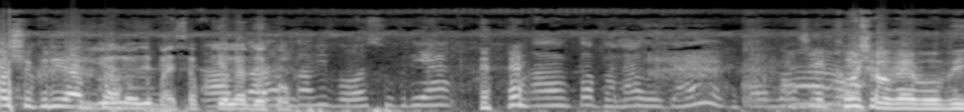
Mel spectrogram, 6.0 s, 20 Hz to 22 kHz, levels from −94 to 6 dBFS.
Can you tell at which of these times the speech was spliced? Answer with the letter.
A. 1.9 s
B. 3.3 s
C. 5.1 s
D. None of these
C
